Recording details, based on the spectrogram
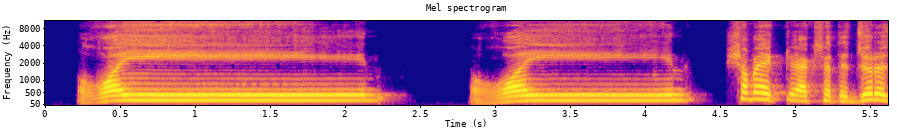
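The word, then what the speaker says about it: غ: ওই জিহ্বার গোড়া, এক কথায় আমি যদি বলি, ওই যে গলার শেষ ভাগ, ওই জায়গা থেকে এটা মোট আওয়াজে উচ্চারণ করব। গয়িন, গয়িন।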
